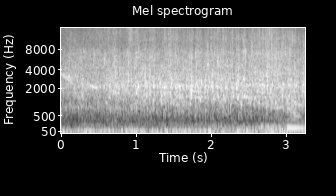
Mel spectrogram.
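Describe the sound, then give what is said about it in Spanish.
Water runs steadily from the three spouts of a fountain decorated with a figure, a continuous, even splashing rush at constant loudness with no voices. “Oh, una fuente que preciosa, porque tiene una figura. Es el caño por el cual sale el agua. Son tres caños lo que hay en esta fuente.”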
